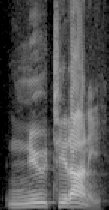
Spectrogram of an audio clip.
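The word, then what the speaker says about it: Nu Tireni: It says New Tirani. New Tirani is the Maori pronunciation of New Zealand.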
